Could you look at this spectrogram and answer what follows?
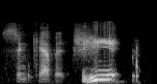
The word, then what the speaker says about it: Sienkiewicz: Number 2, the variant cover by Bill Sink Sandwich? – Sienkiewicz. – Thank you.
